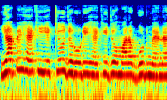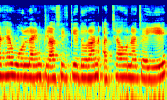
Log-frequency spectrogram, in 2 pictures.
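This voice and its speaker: Audible room echo surrounds a woman's voice. She speaks fairly slowly at a fairly high pitch with ordinary pitch variation. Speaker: tutor teaching a school class. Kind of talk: lecture.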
